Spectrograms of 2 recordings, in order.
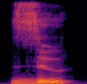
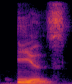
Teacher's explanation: the z sound at the beginning and the end of a word is very slightly different at the beginning it's stronger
